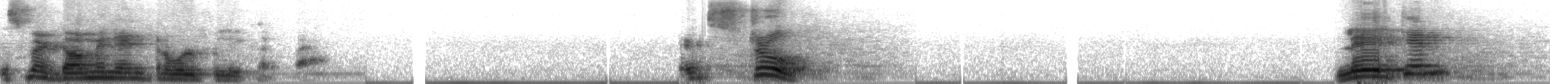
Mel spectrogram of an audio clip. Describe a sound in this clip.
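A middle-aged man speaks with animation over an online call, in short bursts with pauses.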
